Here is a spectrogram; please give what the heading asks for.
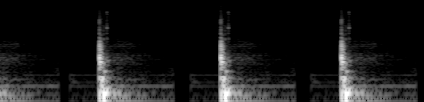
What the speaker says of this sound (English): Matt could hear a regular knocking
